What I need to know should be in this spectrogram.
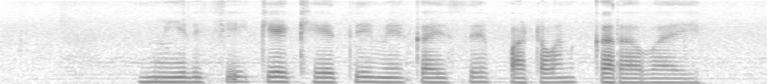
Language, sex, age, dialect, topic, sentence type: Magahi, male, 31-35, Central/Standard, agriculture, question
